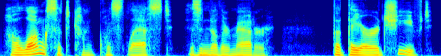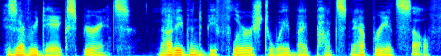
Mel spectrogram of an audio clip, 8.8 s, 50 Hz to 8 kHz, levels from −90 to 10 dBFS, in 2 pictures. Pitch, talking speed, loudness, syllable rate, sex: 115 Hz, 170 wpm, -22 LUFS, 5.8 syllables/s, male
